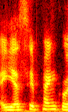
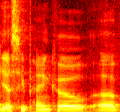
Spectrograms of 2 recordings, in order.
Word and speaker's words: Esipenko: uh why we're pronouncing yes panko is the way it is pronounced in in russian so yeah yeah that's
